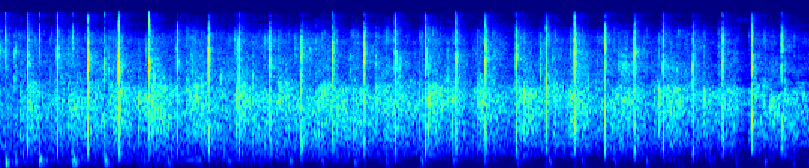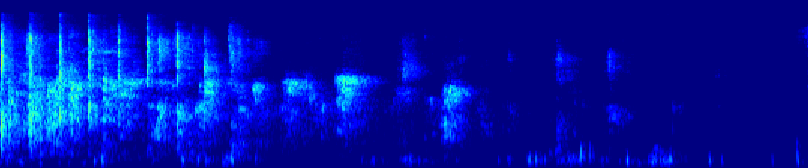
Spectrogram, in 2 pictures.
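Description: Audience applauding, many hands clapping steadily. It dies away about seven seconds in, leaving a few scattered faint sounds.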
